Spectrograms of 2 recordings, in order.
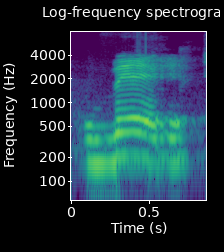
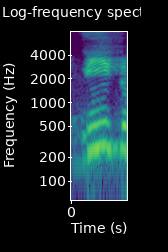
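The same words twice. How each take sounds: First: वेक said with a long ay vowel; correct reading of wake. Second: वीक said with a long ee vowel; wrong reading of wake. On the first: Teacher showing learners the right reading, वेक with ay vowel. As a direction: say वेक with ay, not ee. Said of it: "वेक पढ़ना है". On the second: Teacher warning learners off a misreading, वीक with long ee. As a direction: say वीक with ee, as the mistake. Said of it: "वीक नहीं पढ़ना". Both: Shown as a demonstration.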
